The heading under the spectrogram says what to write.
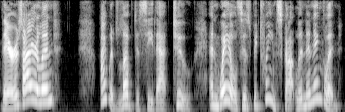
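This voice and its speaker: A woman's voice: on the high side, wildly swooping pitch, unhurried, voice pushed up. A woman voicing an eager, earnest male cloud angel in a storybook reading. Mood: excited.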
